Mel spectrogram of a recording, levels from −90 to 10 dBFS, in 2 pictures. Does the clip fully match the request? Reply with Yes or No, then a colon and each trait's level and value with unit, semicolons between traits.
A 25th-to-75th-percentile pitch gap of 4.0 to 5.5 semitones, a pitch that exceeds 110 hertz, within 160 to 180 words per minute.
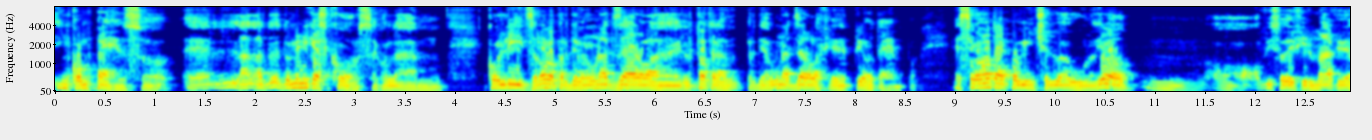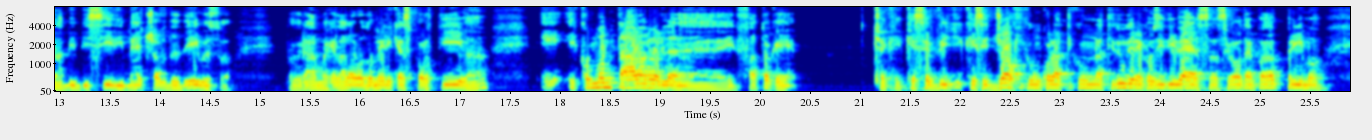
No: narrow, 2.5 semitones; low, 125 Hz; fast, 170 wpm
